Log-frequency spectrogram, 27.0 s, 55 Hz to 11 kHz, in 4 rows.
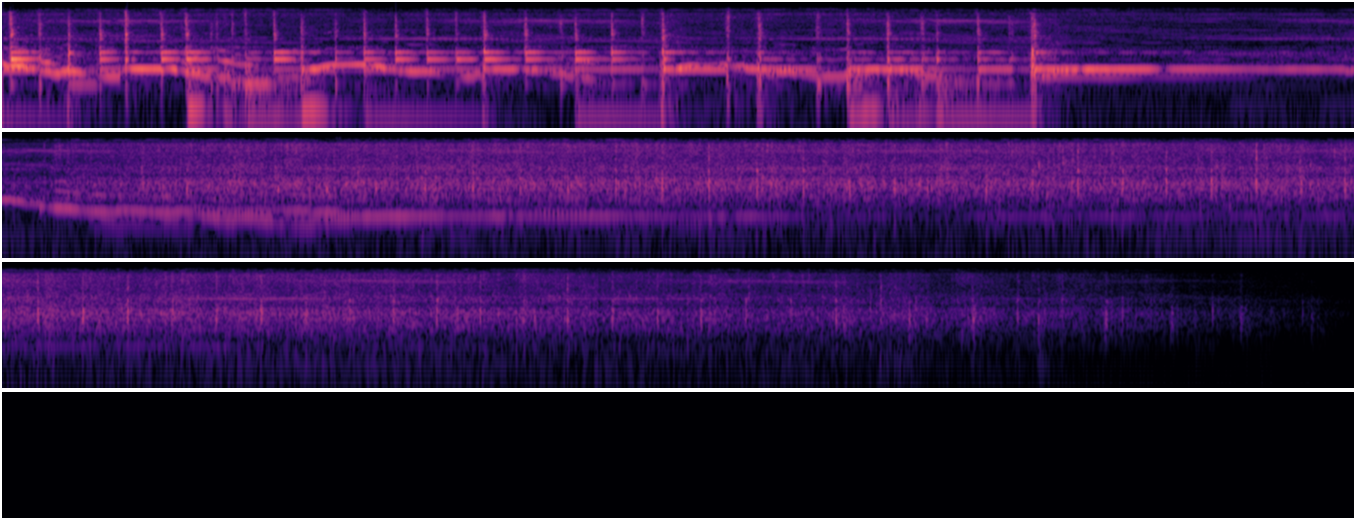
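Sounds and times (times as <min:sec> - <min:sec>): audience applause: 0:06.8 - 0:20.2.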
